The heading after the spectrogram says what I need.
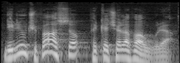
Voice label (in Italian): "la paura", vocabolario dialettale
